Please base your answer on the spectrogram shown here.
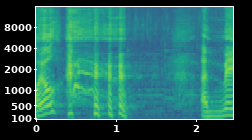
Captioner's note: laughs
